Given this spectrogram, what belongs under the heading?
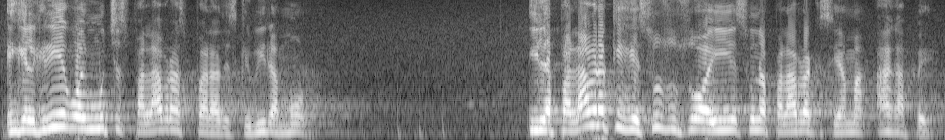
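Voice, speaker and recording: A man with a Mexican Spanish accent preaching a sermon as pastor, emphatic and earnest, calling his listeners beloved and slowing down to give his words weight. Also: sits high, lively intonation. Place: church sanctuary. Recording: long church-hall reverb.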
